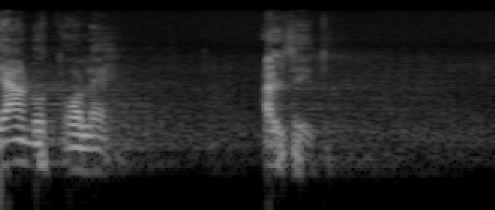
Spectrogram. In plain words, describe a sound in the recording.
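A middle-aged man speaks forcefully into a microphone, heard through loudspeakers in a large echoing hall.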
